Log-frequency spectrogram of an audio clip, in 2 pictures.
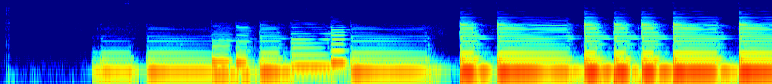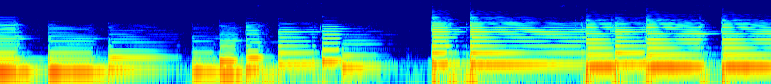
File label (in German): Bass; Alpsaege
